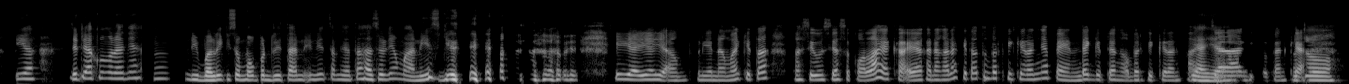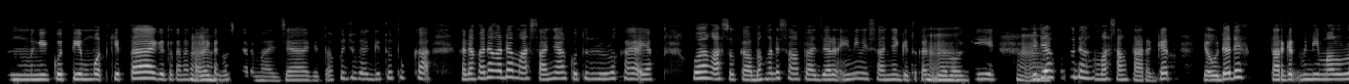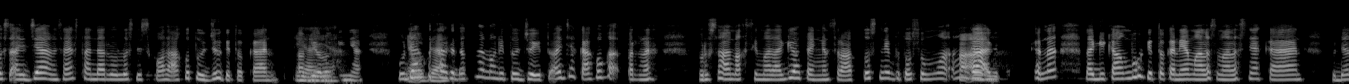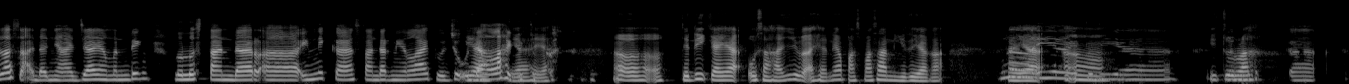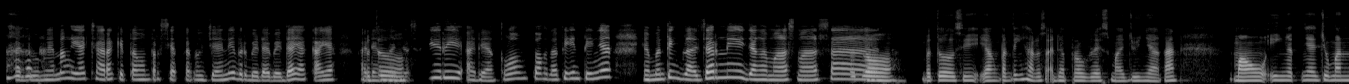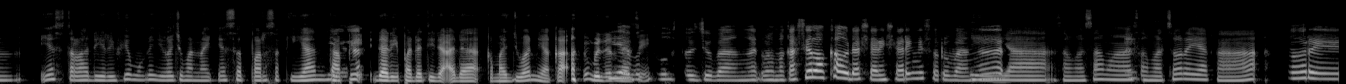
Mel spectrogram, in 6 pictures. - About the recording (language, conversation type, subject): Indonesian, unstructured, Bagaimana cara kamu mempersiapkan ujian dengan baik?
- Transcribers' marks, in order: laugh; chuckle; other background noise; in English: "mood"; tapping; chuckle; chuckle; chuckle; in English: "sharing-sharing"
